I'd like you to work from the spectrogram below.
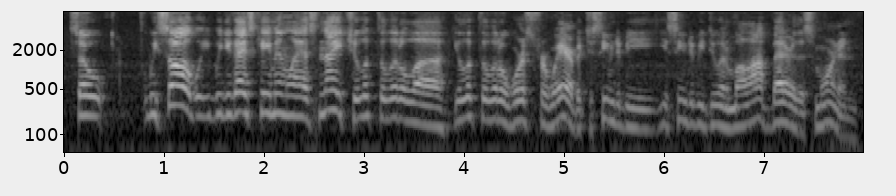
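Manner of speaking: kindly goblin checking on the travellers; goblin Rennie. Acted. GM voicing Rennie.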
